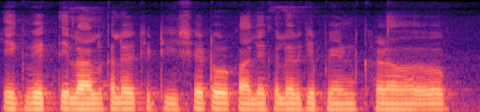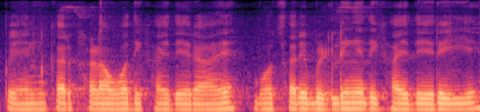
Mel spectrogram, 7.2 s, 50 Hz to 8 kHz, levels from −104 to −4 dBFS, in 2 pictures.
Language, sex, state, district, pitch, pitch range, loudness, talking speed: Hindi, male, Chhattisgarh, Bilaspur, 110 Hz, 105-110 Hz, -19 LUFS, 225 wpm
